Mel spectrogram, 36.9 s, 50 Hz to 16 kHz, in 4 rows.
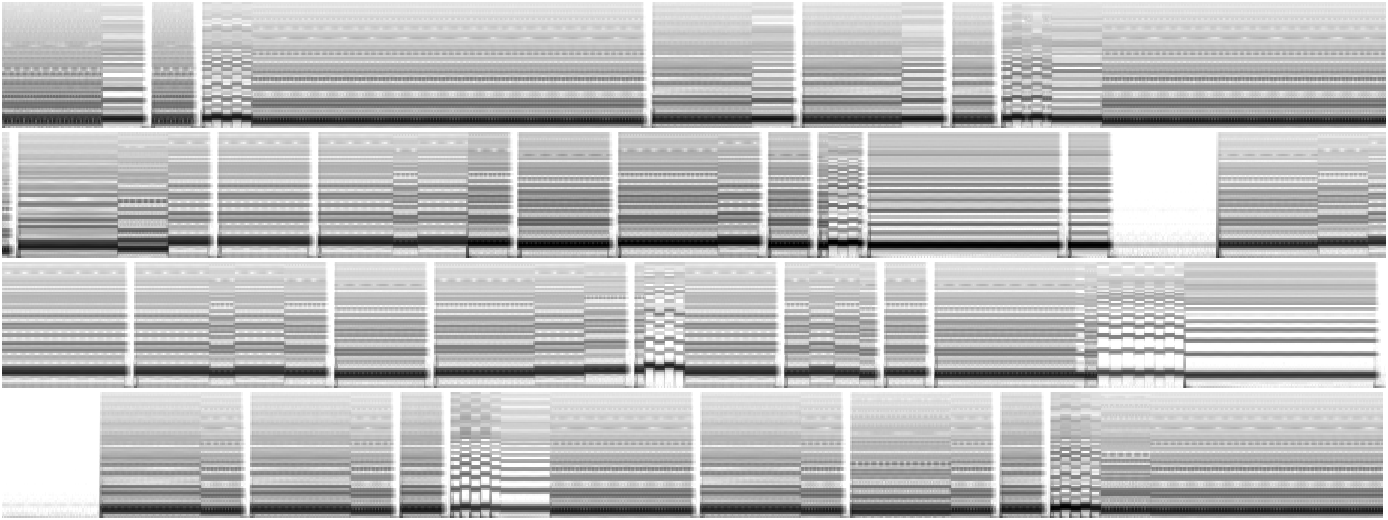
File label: Arab Dance, MOS6581R3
